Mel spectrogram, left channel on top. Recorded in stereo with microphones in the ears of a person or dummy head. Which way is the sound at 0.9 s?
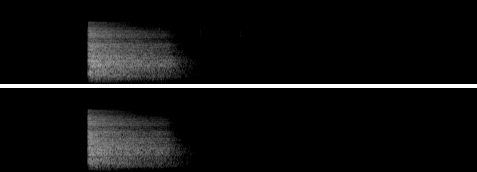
20° right (ahead or behind).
